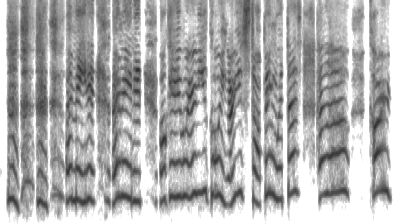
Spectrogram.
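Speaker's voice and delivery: put-on high, excited small child calling out; a tiny badger kid thrilled to catch the cart; squeaky kid voice; breathless little kid.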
